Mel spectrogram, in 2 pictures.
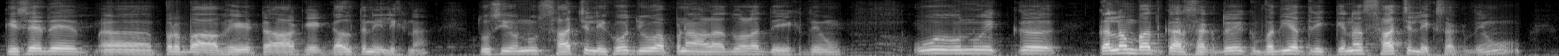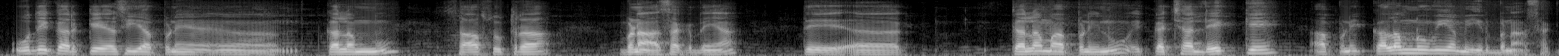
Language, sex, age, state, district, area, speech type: Punjabi, male, 45-60, Punjab, Ludhiana, urban, spontaneous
